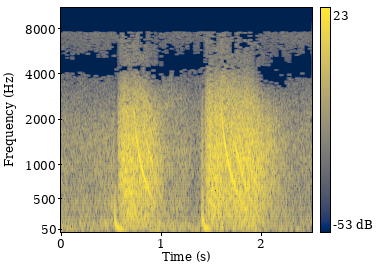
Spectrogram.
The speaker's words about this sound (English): Bang! Bang! Ah. Well, Somerville's still out shooting, and he's been joined by Mr. Watts, as you can hear.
